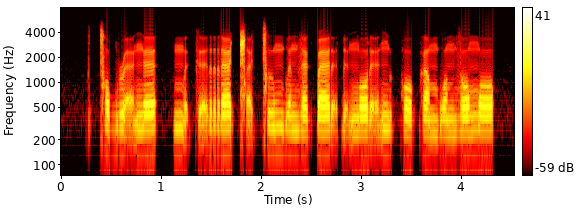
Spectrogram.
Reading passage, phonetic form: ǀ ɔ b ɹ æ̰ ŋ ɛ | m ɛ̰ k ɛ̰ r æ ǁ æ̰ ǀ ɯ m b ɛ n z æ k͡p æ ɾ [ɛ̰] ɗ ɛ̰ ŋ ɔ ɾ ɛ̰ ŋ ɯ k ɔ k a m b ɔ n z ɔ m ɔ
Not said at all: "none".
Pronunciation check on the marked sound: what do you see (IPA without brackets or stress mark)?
ɛ̰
